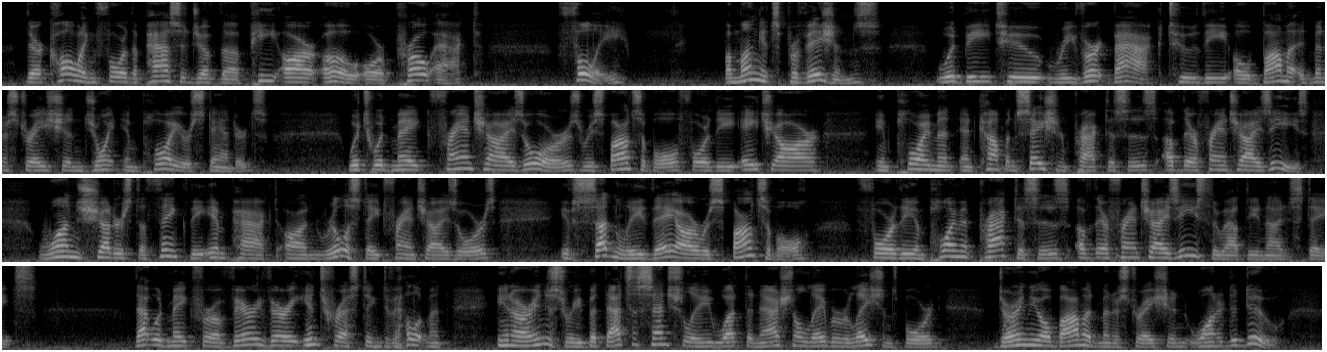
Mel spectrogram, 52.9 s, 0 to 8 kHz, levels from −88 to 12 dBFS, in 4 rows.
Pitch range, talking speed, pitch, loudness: 135-170 Hz, 110 wpm, 150 Hz, -35 LUFS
